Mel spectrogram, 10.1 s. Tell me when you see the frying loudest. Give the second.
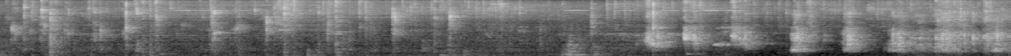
3 s.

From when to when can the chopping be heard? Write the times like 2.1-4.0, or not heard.
not heard.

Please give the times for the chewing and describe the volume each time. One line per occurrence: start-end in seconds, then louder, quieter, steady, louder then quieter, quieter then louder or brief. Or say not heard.
0.0-10.0 louder.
